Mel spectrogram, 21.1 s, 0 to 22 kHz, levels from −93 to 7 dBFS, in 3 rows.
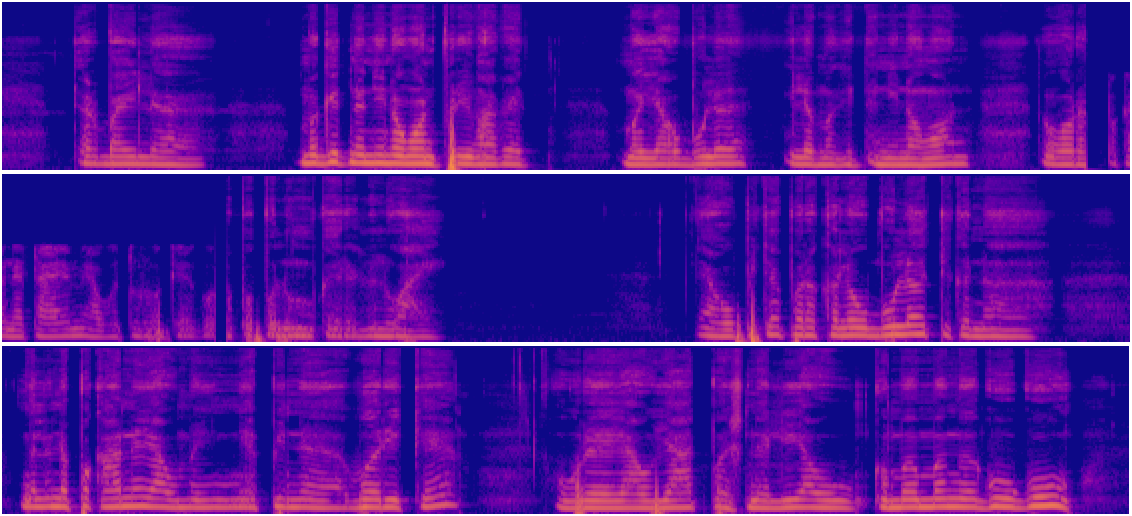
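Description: At 6.77 s the speech goes dull and boxy after a brief gap of about 80 ms, and it stays that way until 8.46 s. The input was likely switched to a poorer device. That device passes nothing above 3.8 kHz, drops the level by around 10 dB, and brings a faint new noise floor. On a spectrogram the upper band is cut off flat across that stretch, and the waveform shows a thin gap followed by smaller peaks.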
